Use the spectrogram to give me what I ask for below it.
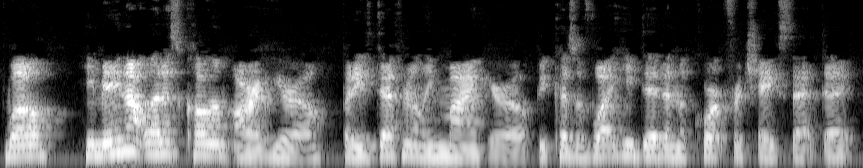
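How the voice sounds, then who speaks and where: A man, a teacher, reading a novel aloud to his students in a plain, steady, casual way. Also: a little high, brisk, reverberant, low-quality recording.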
